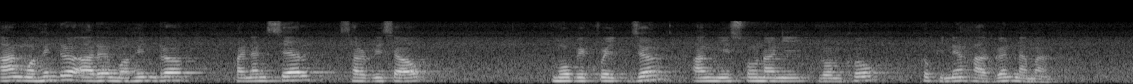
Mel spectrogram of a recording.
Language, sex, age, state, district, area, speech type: Bodo, male, 18-30, Assam, Chirang, urban, read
